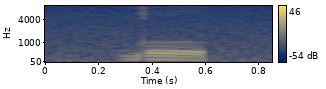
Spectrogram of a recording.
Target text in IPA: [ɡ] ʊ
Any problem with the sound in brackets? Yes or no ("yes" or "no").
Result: no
